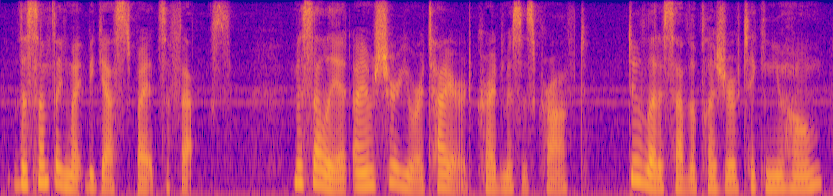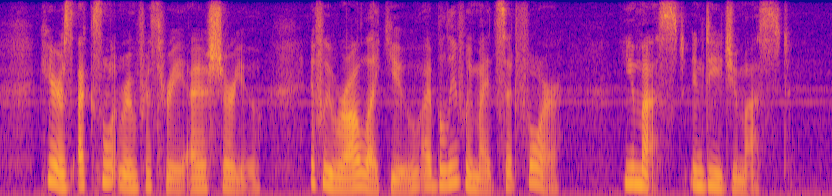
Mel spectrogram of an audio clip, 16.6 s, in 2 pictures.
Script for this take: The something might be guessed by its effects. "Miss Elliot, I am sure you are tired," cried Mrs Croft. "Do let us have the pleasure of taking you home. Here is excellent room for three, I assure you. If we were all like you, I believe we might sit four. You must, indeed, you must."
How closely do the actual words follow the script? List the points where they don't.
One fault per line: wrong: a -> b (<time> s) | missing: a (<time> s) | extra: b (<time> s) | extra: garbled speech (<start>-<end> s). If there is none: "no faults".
no faults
